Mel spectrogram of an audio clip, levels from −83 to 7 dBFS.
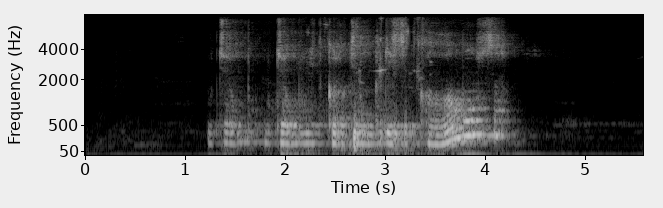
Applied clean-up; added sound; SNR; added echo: neural separator model SepFormer DNS4.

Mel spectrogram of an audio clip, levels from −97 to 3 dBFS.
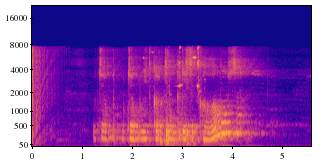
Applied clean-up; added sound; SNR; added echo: none; Squeak / Dishes, pots, and pans; 5 dB; reverberation time 1.0 s.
